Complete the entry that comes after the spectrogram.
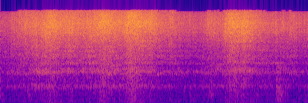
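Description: Tomato-and-spice curry base sizzling and hissing in a stainless steel saucepan as it is stirred with a wooden spoon. The sizzle swells and fades in several waves.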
